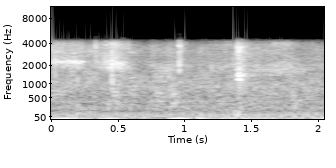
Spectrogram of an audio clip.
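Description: Quiet room with a few faint clicks and light rustling; the clearest click comes about one and a half seconds in.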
